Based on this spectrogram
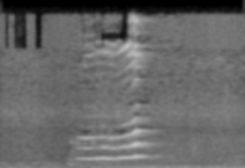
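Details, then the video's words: Pet chattering lory from Ternate talking in a girl's voice: a single drawn-out, rising, voice-like tonal sound with rich overtones, lasting under a second, in a quiet room. "Nuri Ternate bicara cewe"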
